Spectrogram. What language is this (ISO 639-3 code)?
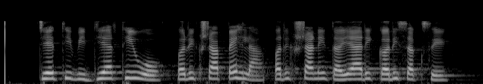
guj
